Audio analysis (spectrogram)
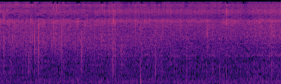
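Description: Water at a steady boil in a pot for noodles, a continuous bubbling hiss with small scattered pops, close and even throughout.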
